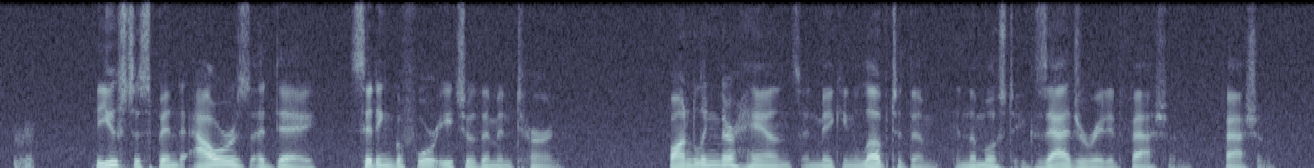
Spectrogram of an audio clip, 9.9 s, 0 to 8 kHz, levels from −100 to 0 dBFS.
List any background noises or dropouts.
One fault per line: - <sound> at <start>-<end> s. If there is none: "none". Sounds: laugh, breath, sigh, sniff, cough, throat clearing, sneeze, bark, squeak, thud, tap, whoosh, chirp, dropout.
- laugh at 0.1-0.3 s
